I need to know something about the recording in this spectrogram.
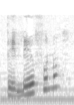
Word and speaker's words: teléfono: y por último está la palabra teléfono tiene el acento en la sílaba que está en la antepenúltima posición y la tinto porque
